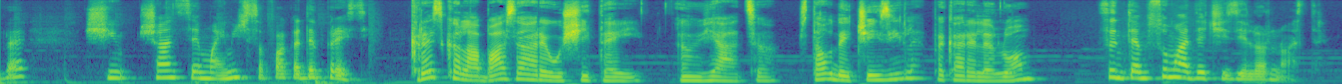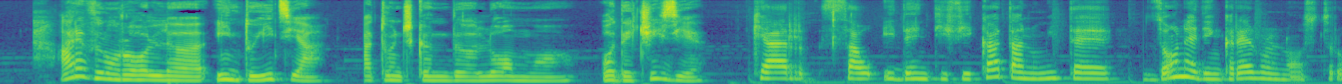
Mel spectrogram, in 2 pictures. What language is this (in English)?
Romanian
